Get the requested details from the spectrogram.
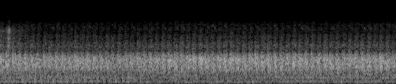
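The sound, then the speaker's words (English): An old helicopter's engine and rotor roar steadily and loudly throughout, a dense, unbroken mechanical drone with a gritty low-end flutter and no voices. “I want to know what chopper they're in. Got a distinctive sound to it.”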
